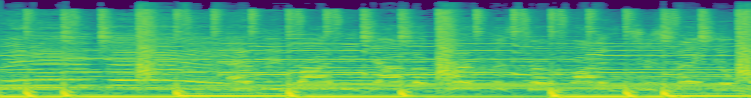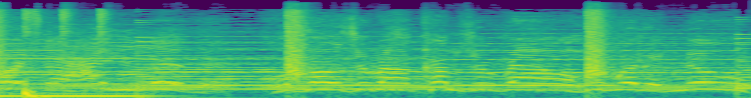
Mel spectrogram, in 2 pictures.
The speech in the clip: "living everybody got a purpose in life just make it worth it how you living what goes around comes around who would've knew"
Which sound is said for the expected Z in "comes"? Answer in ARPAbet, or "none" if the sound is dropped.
Z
